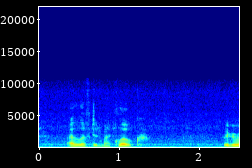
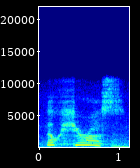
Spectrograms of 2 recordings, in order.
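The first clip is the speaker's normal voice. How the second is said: slow, high filly voice hissing the warning; a little filly voice, urgent and hushed; hissed child warning; much slower than usual. Acted. Filly warns the others from the bushes, high hushed hiss. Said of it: "another hissed".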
